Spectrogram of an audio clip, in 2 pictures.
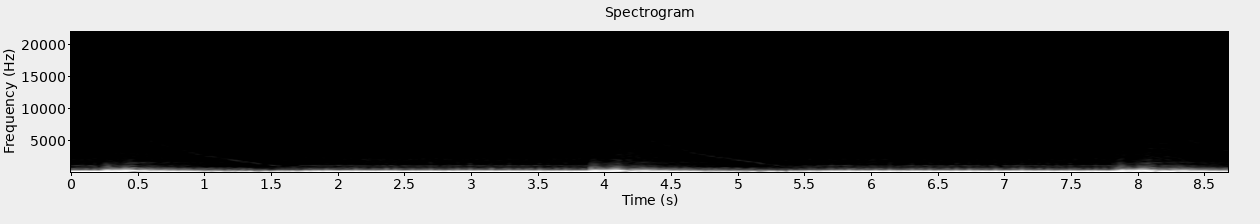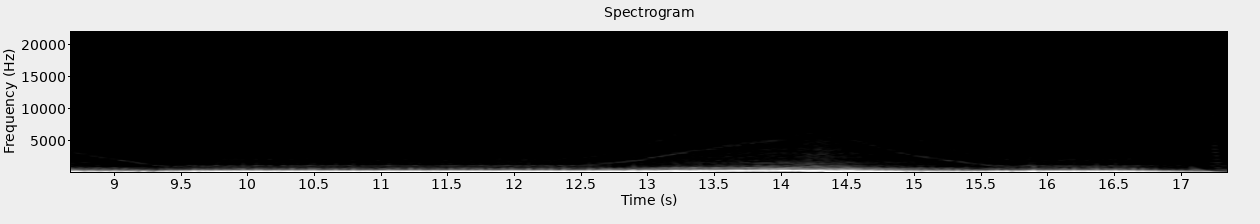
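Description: Triumph Tiger 800's inline three-cylinder engine idling through a Lextek OP5 aftermarket silencer, blipped three times about four seconds apart, each rev rising and dropping straight back to idle. Near the end it is revved more slowly to a higher pitch and let fall back to idle.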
